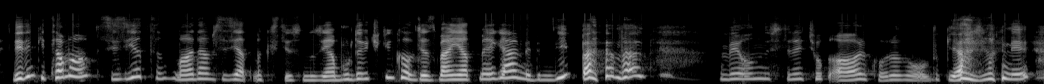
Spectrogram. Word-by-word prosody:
Dedim 360 +10 +5
ki, 295 - -4
"Tamam, 365 +5 +4
siz 240 0 -10
yatın. 290 -3 -3
Madem 240 +3 0
siz 220 -1 -12
yatmak 215 -1 -3
istiyorsunuz. 195 0 -8
Ya, 195 +1 +1
burada 230 +3 -2
3 260 +1 -5
gün 315 -2 -2
kalacağız. 215 -9 +1
Ben 210 0 +6
yatmaya 225 +2 +2
gelmedim." 245 -9 0
deyip 345 +10 +2
ben 305 - +8
hemen 370 +1 +1 0.7
Ve 250 +2 -4
onun 260 +1 -7
üstüne 245 -1 -10
çok 125 - -9
ağır 205 +5 0
korona 210 +1 -6
olduk. 215 +1 -9
Yani, 210 +1 +5
hani, 245 +1 +1
245 Hz, 165 wpm, -22 LUFS, 210-290 Hz, 0.7 s, ben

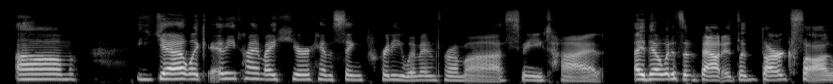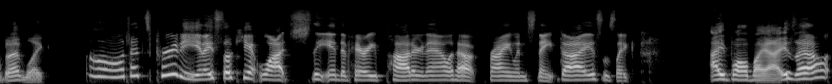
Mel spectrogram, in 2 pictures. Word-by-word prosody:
Um, 235 0 +3 0.6
yeah, 245 +2 +6
like, 250 -1 +1
anytime 265 -1 -1
I 225 - +2
hear 225 0 -1
him 225 -2 -5
sing 205 0 -4
Pretty 215 0 -4
Women 195 +1 -4
from, 190 -2 -5
uh, - - -4
Sweeney 190 -1 -6
Todd - - -3 0.4
I 230 -1 +8
know 235 0 +5
what 245 0 +3
it's 245 - -2
about, 200 -3 +3
it's 180 +3 -7
a 215 - -1
dark 215 +1 +2
song, 105 0 0
but 185 - -1
I'm, 205 - -3
like, - - -8 0.4
"Aw, 355 -2 -1
that's 400 +1 -5
pretty." 410 - +1
And 230 - +1
I 240 - +2
still 280 0 +1
can't 280 -2 -3
watch 220 -2 -1
the 240 0 -5
end 220 -1 -4
of 200 -1 -7
Harry 200 -1 0
Potter 195 +1 0
now 205 0 -3
without 200 -1 -1
crying 195 -1 -1
when 185 0 -9
Snape 185 -2 -6
dies, 210 +2 +1
it's 195 -4 -12
like, 165 -1 -9 0.7
I 225 +2 +3
bawl 210 -2 +1
my 100 - -1
eyes 245 +1 +1
out. 265 +7 +2
225 Hz, 185 wpm, -20 LUFS, 200-245 Hz, 0.7 s, I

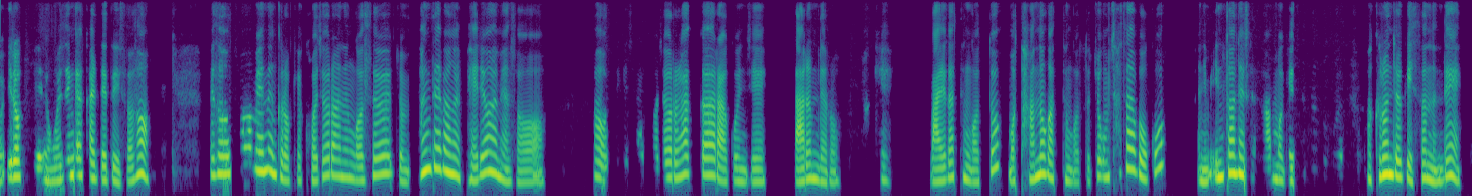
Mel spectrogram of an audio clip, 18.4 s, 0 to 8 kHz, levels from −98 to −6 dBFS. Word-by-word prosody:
뭐 - - -3
이렇게 200 +1 +5 0.2
정말 155 +2 -2
생각할 215 -3 +1
때도 165 -2 -2
있어서. 155 - +1 0.7
그래서 235 +1 +3
처음에는 280 -4 +3
그렇게 160 -6 -3
거절하는 195 +4 -2
것을 215 +10 0
좀 145 -4 -5
상대방을 265 -4 +4
배려하면서 160 - 0 0.6
'아, - - -3
어떻게 390 - -8
잘 435 - -21
거절을 190 +1 -2
할까?'라고 220 -10 0
인제 145 +1 -4 0.3
나름대로 150 -2 0 0.5
이렇게 160 -5 -11 0.5
말 150 +2 0
같은 190 -2 -2
것도 145 - -3
뭐 145 - -2
단어 205 +7 +3
같은 170 -5 -3
것도 135 +2 -11
쪼금 200 -1 -3
찾아보고 265 - 0 0.4
아니면 145 +2 -2
인터넷에서 220 +1 +5
한번 155 +1 -4
이렇게 155 - -4
찾아보고 350 - -26 0.3
어, 170 - -1
그런 225 +6 +7
적이 195 -4 +2
있었는데 165 +2 0
190 Hz, 340 characters per minute, -24 LUFS, 155-230 Hz, 0.7 s, 그런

